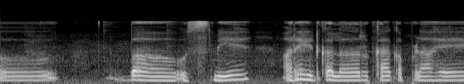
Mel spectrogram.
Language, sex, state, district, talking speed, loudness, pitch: Hindi, female, Maharashtra, Mumbai Suburban, 115 wpm, -17 LUFS, 190 Hz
